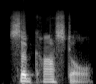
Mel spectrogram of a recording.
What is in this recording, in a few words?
"subcostal", American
